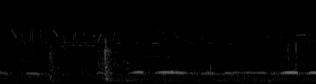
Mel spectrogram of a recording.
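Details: Eurasian teal (Anas crecca) at Valle Canal Novo, Marano Lagunare, on 4 April 2024 give quick, high, clipped whistles in rapid overlapping bursts, like several birds calling at once, over a steady low hum.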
